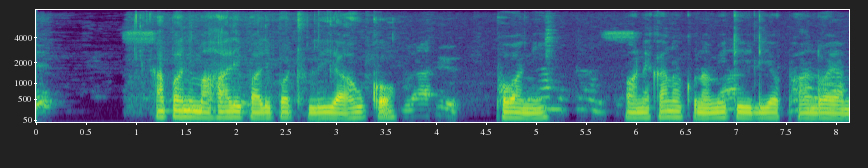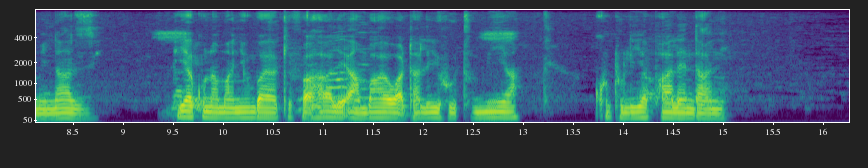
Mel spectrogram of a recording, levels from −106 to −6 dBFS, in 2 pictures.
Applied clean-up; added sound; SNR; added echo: none; none; none; none.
